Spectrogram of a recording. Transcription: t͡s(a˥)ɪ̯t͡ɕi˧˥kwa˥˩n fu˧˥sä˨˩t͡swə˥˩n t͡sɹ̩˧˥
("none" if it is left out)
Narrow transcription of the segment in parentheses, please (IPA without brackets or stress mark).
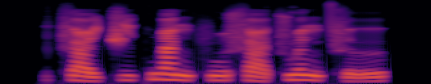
a˨˩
